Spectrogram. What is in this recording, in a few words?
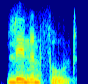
"linenfold", Indian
